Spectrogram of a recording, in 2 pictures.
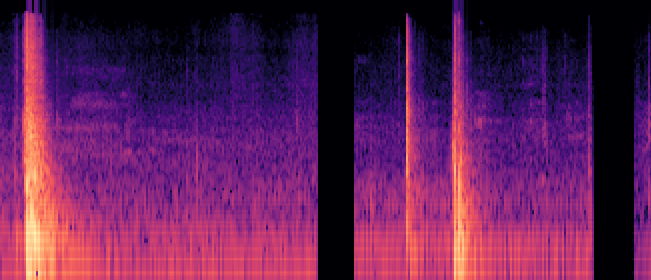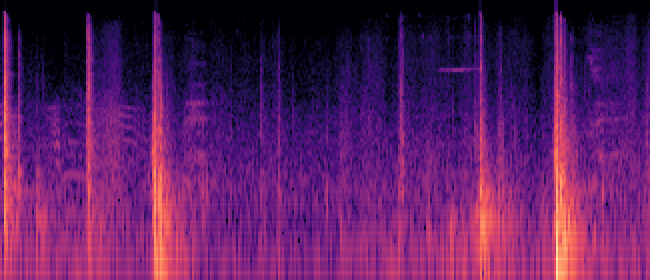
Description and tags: truck pickup door open close real nice slam
pickup, open, truck, slam, close, door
